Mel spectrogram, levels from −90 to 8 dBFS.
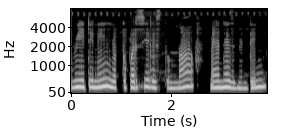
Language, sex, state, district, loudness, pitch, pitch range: Telugu, female, Andhra Pradesh, Chittoor, -17 LUFS, 230 Hz, 220-245 Hz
